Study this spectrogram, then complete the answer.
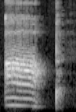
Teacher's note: The first phoneme is an ah, and then the next one is a p, that quiet one.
